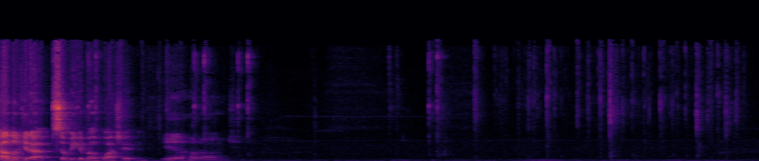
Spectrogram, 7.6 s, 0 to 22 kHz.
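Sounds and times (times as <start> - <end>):
speech: 0.0 - 2.4
steady hiss: 0.0 - 7.5
typing on a computer keyboard: 3.9 - 7.5.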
